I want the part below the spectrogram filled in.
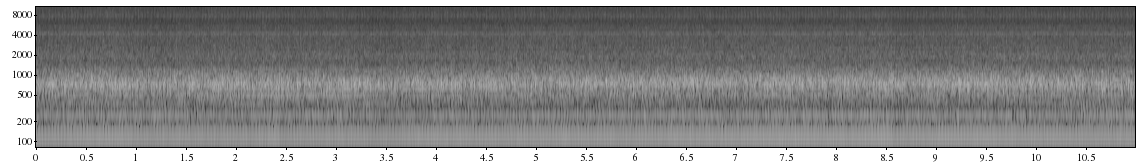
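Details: Briggs Classic single-cylinder swapped onto a Bolens push mower deck, run after fresh gas and 16 oz oil, temporary throttle: smooth, even buzz at steady speed, no surging or misses; running healthy.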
